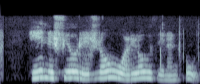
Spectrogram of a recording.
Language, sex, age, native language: Icelandic, female, 10, Icelandic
